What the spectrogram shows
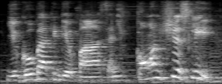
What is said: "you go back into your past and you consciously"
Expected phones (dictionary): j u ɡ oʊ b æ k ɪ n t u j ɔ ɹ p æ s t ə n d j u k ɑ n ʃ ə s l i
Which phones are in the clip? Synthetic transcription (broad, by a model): j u ɡ oʊ b æ k ɪ n t u j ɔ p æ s ə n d j u k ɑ n ʃ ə s l i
